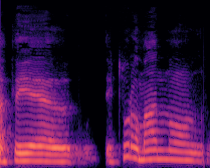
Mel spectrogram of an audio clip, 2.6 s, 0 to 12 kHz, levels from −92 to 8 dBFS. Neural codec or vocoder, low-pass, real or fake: codec, 24 kHz, 0.9 kbps, WavTokenizer, medium speech release version 2; 10.8 kHz; fake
